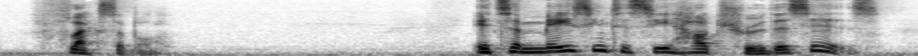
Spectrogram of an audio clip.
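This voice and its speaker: A man speaks at a moderate pace with a somewhat breathy voice. His pitch swings very widely. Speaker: real estate professional. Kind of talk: personal essay reading.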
